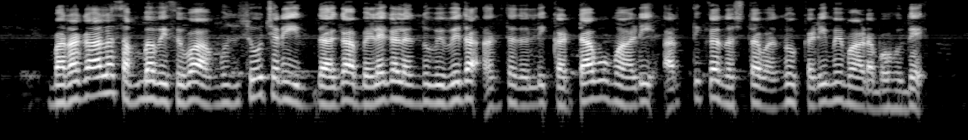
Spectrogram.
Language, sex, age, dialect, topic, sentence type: Kannada, male, 18-24, Coastal/Dakshin, agriculture, question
